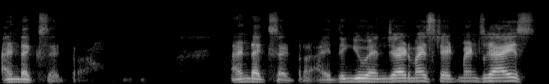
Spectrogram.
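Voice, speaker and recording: A man's voice: mid-range voice, normal speed, pushed and bright, dry recording. A man with a Telugu Indian accent giving an informal technical lecture as an instructor, repeating himself and often checking that listeners follow. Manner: repetitive, checks understanding often with casual asides. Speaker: programming instructor.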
